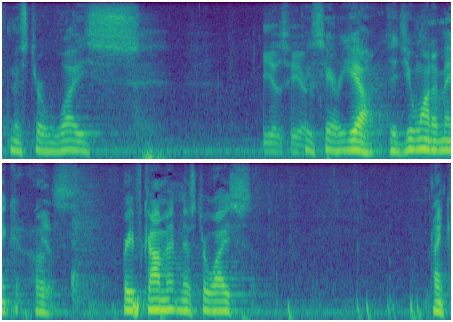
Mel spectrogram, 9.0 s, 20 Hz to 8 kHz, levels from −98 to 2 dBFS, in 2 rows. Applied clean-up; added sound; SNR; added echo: none; none; none; none.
